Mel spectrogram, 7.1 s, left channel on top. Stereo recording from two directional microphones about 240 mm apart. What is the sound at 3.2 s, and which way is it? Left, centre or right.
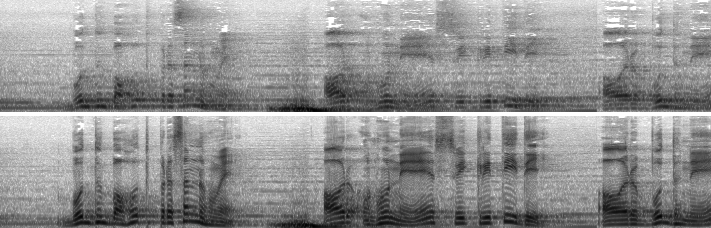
A man's voice, right.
